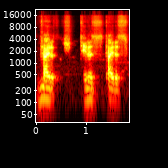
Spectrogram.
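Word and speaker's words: Tidus: Apparently, it's pronounced Titus, but I don't give a crap.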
